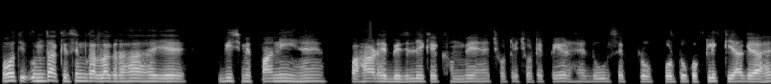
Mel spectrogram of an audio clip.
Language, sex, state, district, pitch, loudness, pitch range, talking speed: Hindi, male, Bihar, Gopalganj, 140 Hz, -18 LUFS, 135-150 Hz, 240 wpm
